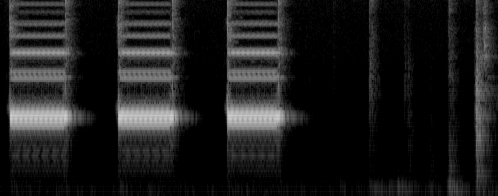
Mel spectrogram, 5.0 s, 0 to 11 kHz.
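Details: Ademco 702 electronic siren at full power: three clean, loud, steady high tones, each about half a second, roughly a second apart; healthy, unlike its weak sound earlier on a nine-volt battery that made the owner think it was broken.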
